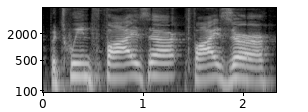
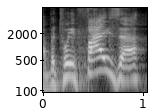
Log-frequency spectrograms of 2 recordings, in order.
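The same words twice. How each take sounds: First: A light Long Island accent slipping into Pfizer. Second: Said in the usual way. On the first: Real, not acted. Host slipping into Long Island accent on air, lightly. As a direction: lean a little into Long Island vowels on Pfizer. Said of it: "I'm using my Long Island accent now". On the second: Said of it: "my Long Island accent came in there".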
